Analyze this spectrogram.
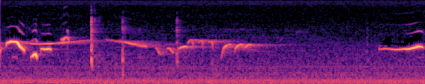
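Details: Female white-rumped shama, recorded to stimulate males, opens with loud looping whistles, then gives soft drawn-out slurred notes broken by clicks, and ends with a swelling rising whistle.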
